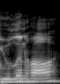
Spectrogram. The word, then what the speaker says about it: Gyllenhaal: oh yeah with Jake Gyllenhaal with Jake gyllen or Ulen haal how he actually pronounces it yeah yukin lock yeah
